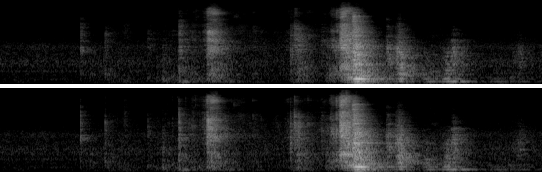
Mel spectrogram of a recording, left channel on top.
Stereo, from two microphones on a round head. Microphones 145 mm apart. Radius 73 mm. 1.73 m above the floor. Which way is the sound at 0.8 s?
25° right (ahead or behind).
